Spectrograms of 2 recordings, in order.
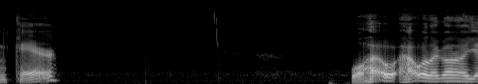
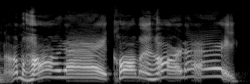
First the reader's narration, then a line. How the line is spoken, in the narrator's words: screaming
